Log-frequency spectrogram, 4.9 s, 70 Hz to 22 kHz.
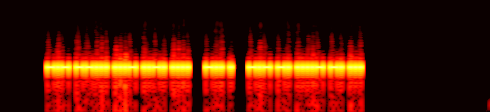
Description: Morse code, heard as a keyed tone, about 45 wpm, 700 Hz. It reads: K7VFH DE KN4NS
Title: USA Callsign DE Callsign - 5 Characters - 50wpm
